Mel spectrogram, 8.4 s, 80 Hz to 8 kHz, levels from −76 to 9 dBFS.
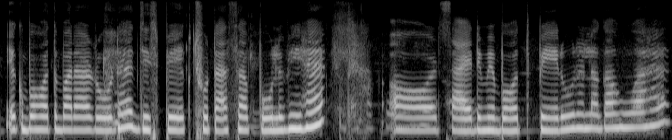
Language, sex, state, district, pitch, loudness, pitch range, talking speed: Hindi, female, Bihar, West Champaran, 235 Hz, -13 LUFS, 225-260 Hz, 155 wpm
